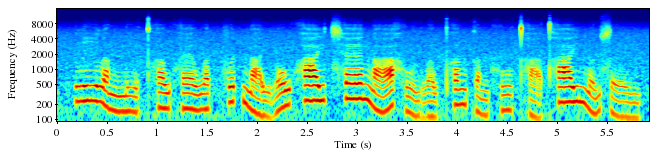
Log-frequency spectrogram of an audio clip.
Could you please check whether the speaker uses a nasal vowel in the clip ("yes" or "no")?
no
